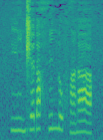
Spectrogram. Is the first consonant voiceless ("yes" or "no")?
no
